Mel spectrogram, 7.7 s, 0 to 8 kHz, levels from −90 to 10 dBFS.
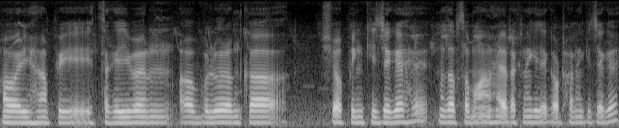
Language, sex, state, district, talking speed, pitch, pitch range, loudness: Hindi, male, Chandigarh, Chandigarh, 160 wpm, 135 Hz, 130-140 Hz, -17 LUFS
